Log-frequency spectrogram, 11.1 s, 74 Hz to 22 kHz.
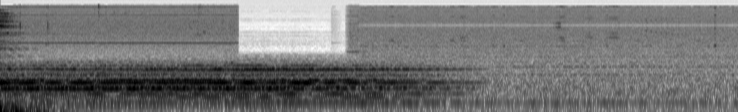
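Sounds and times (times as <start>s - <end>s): sustained ringing tone: 0.0s - 7.4s.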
